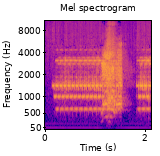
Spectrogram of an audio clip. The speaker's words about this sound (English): She's calling me now. Should I pick up so you guys can hear? Should I pick up the phone?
